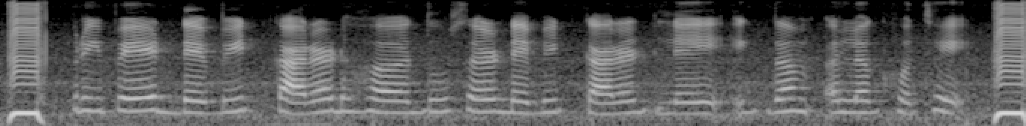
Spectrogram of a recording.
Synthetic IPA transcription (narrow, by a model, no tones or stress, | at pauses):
pɾipeʈɖebiʈkaɾəɽɦəd̪usəɖebiʈkaɾəɖleek̚d̪əmələɡɦot̪ʰe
